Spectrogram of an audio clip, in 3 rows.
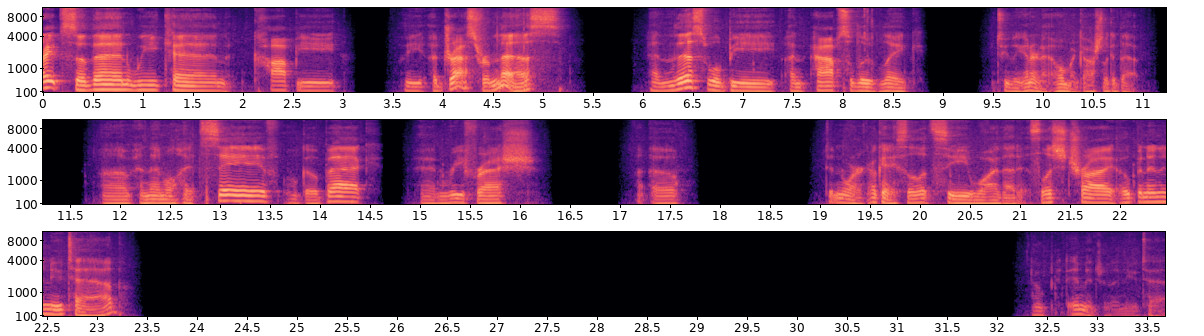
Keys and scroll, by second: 8.1 super+v, 12.7 super+s.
